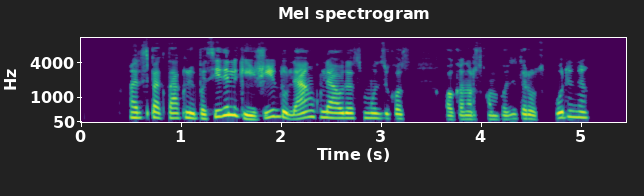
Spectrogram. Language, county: Lithuanian, Vilnius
